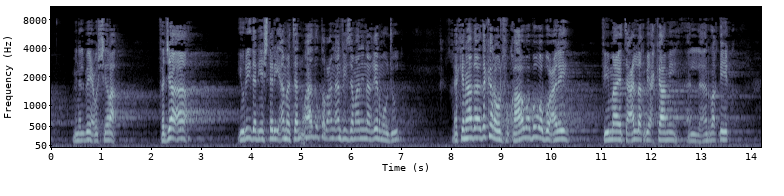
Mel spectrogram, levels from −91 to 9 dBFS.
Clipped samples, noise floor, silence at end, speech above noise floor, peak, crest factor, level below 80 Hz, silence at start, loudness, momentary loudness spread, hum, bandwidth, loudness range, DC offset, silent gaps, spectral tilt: under 0.1%; -52 dBFS; 0.25 s; 30 dB; -4 dBFS; 20 dB; -54 dBFS; 0 s; -22 LUFS; 15 LU; none; 8.8 kHz; 3 LU; under 0.1%; none; -4 dB/octave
